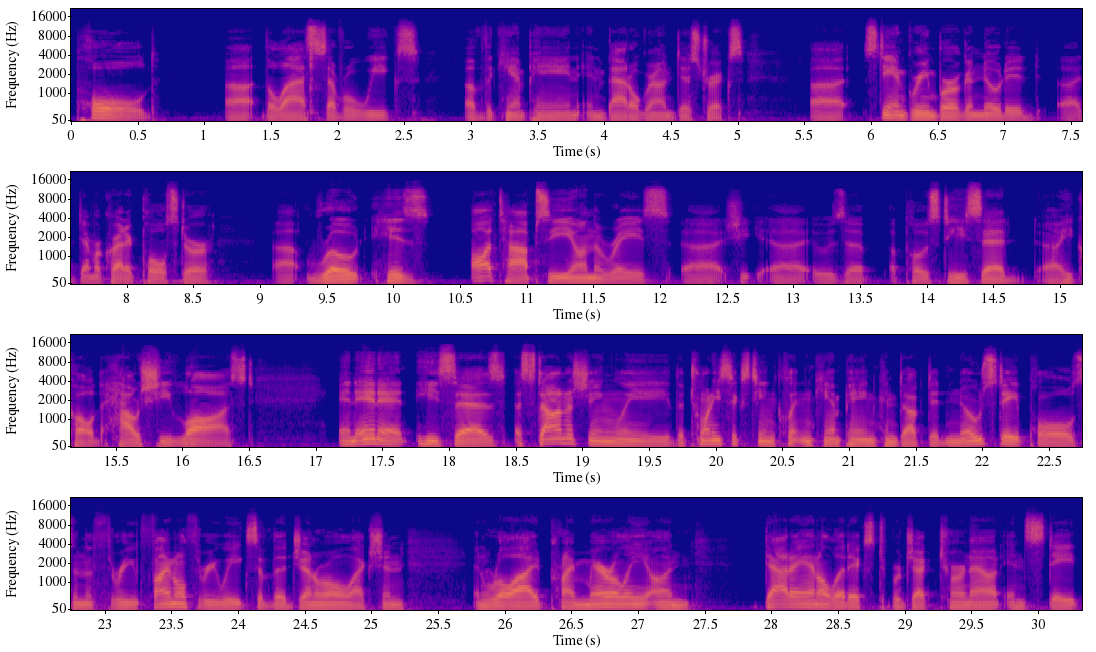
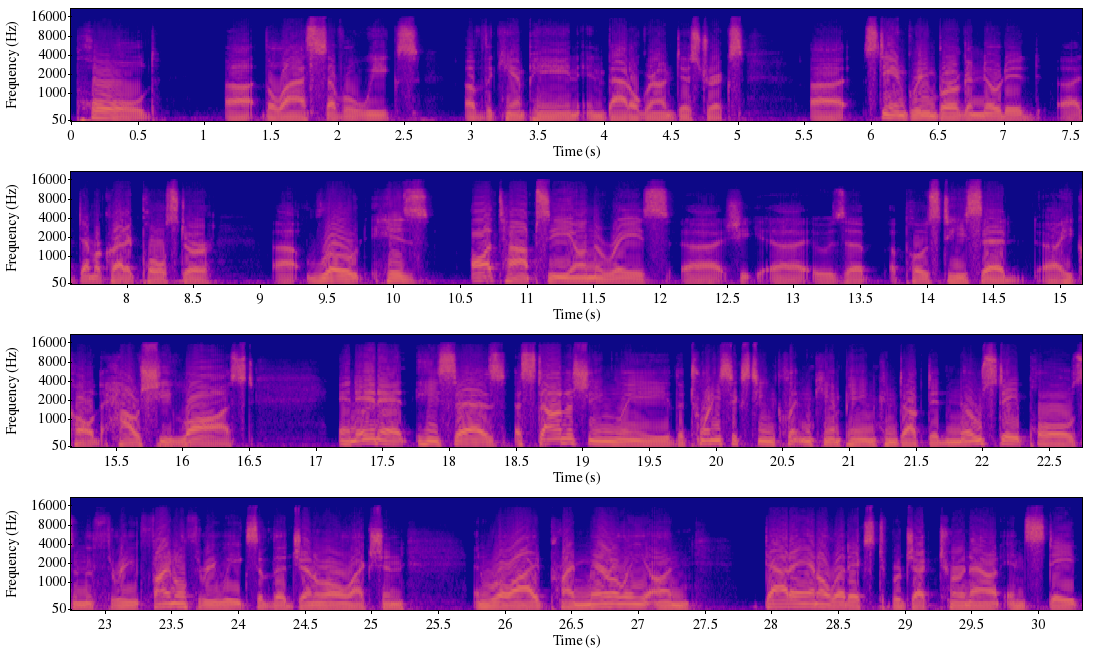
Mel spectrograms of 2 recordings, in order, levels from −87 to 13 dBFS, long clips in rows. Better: first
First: none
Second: distortion; heavy; 15% of the sound clipped

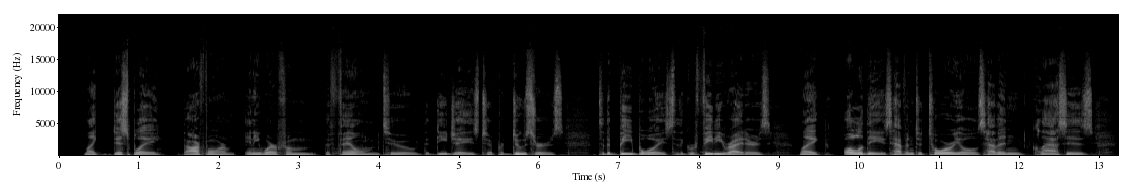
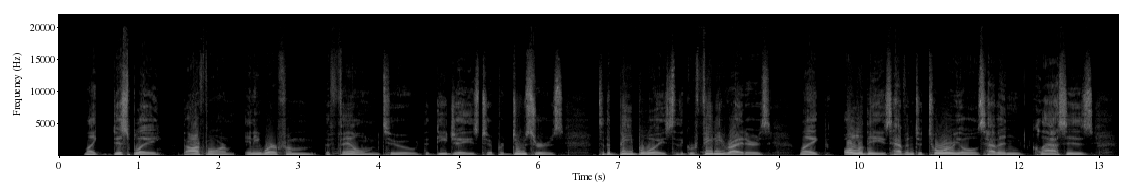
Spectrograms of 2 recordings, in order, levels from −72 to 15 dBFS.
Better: first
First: none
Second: distortion; slight; 6% of the sound clipped

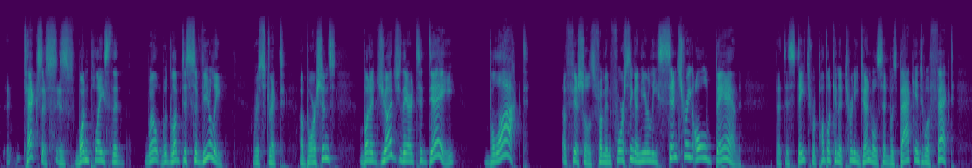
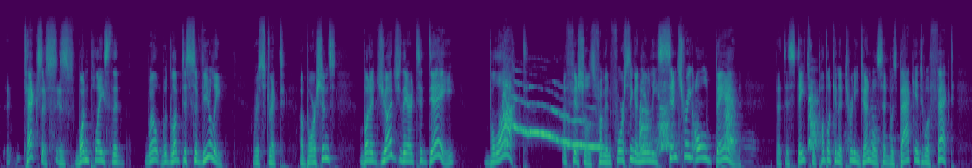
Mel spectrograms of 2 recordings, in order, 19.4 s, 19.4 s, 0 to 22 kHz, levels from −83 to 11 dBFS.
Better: first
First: none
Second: dog barking; loud; from 10 to 18 s; peak 4 dB above the speech

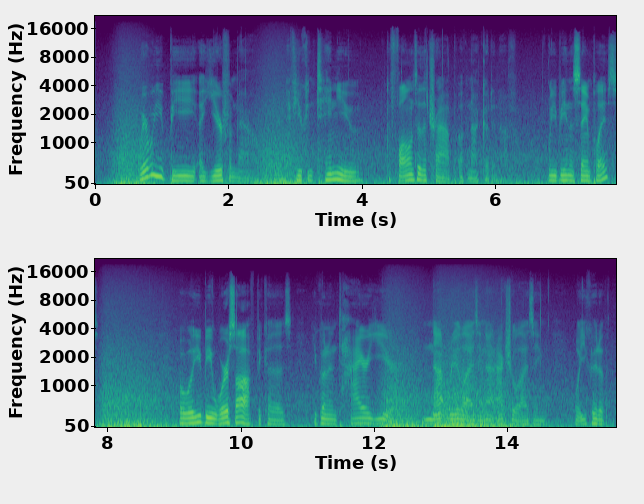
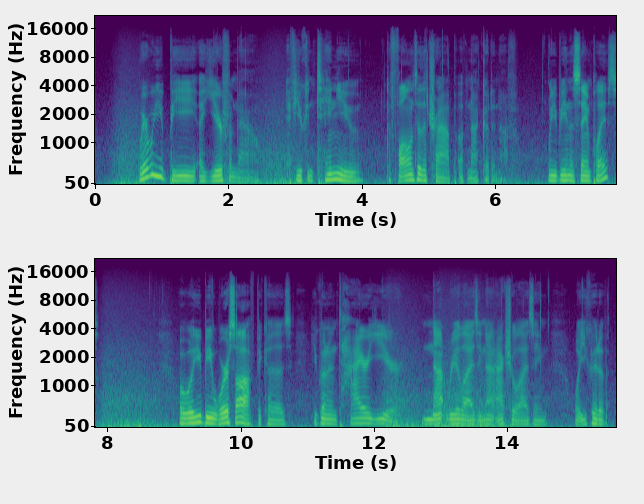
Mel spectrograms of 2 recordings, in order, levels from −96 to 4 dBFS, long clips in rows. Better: second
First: wind noise on the microphone; heavy; 9 dB below the speech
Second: wind noise on the microphone; occasional gusts; 20 dB below the speech

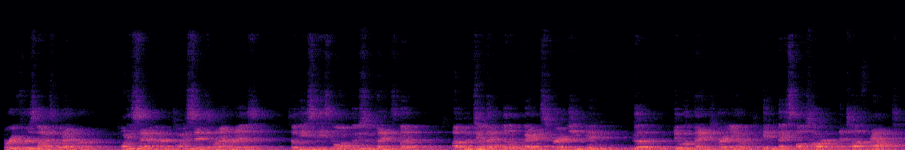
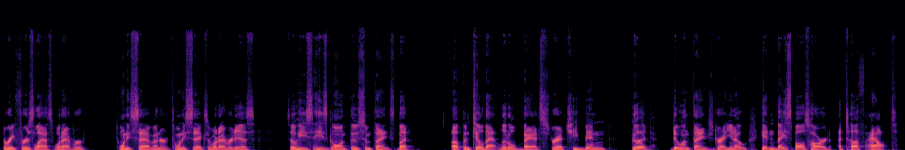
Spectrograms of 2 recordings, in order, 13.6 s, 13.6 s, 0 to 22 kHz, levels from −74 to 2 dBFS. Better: second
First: off-mic speech; far // room echo; strong; dies away in 1.9 s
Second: none

